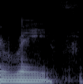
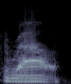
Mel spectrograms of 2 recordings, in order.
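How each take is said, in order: First: The name is said without L, rhyming with 'safe'. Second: The name is said with an L, rhyming with 'alf'. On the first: This is the British way of saying it. "Pero sa British, ang pronunciation nun ay Rafe" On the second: This is how the spelling suggests it. "dapat Ralph"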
